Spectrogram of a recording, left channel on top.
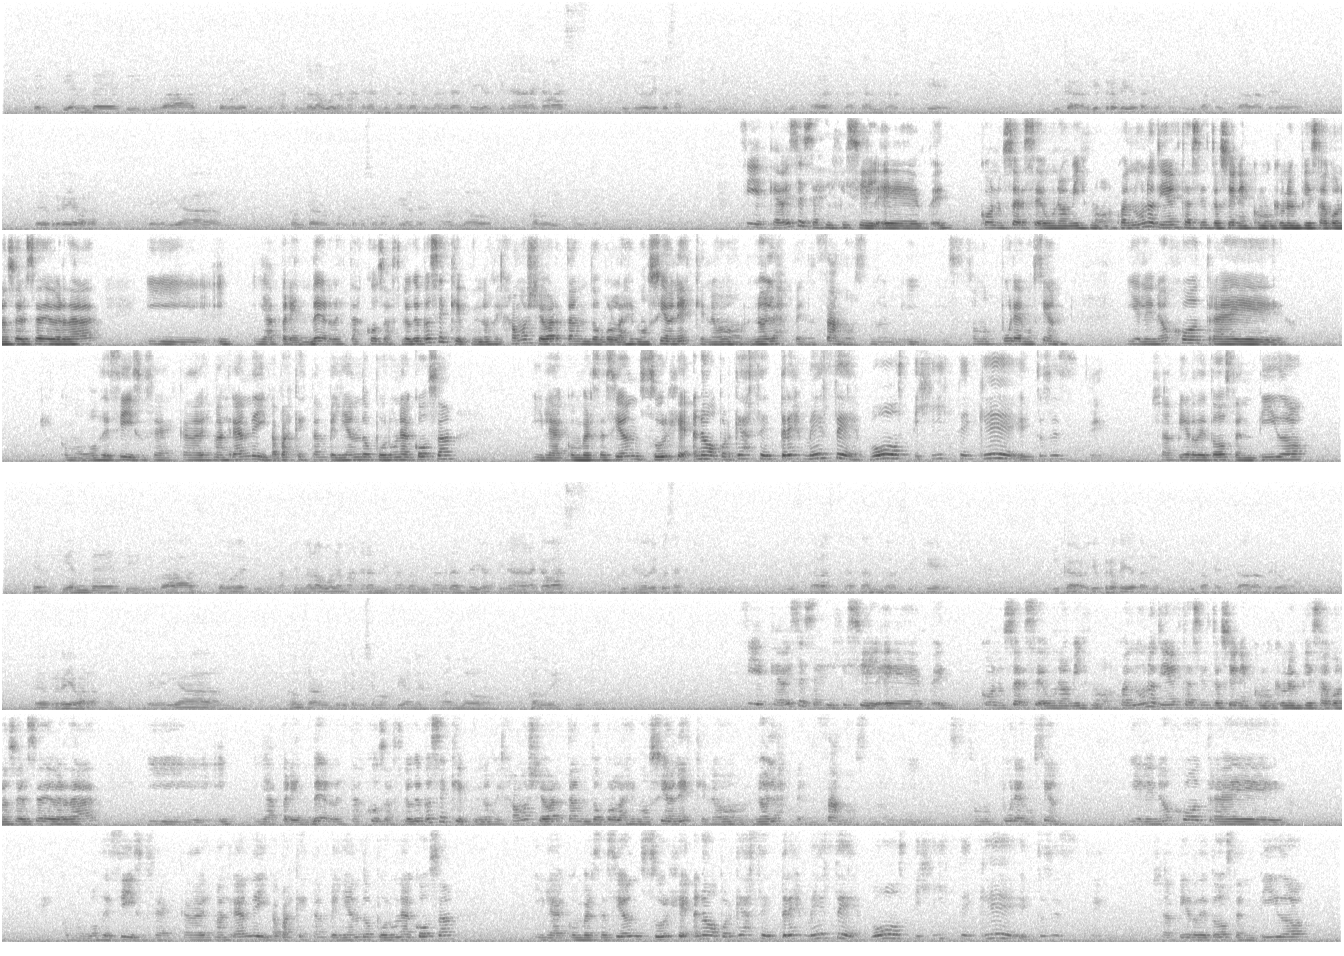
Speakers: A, on the right (about 65°); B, on the left (about 65°).
A: te enciendes y vas, como decimos, haciendo la bola más grande y más grande y más grande y al final acabas discutiendo de cosas que ni, ni estabas tratando, así que, y claro, yo creo que ella también está un poquito afectada, pero, pero creo que lleva razón, debería mm, controlar un poquito mis emociones cuando, cuando discuto,
B: Sí, es que a veces es difícil eh, eh, conocerse uno mismo. Cuando uno tiene estas situaciones, como que uno empieza a conocerse de verdad y, y- y aprender de estas cosas. Lo que pasa es que nos dejamos llevar tanto por las emociones que no, no las pensamos, ¿no? y y somos pura emoción. Y el enojo trae es como vos decís, o sea, es cada vez más grande y capaz que están peleando por una cosa y la conversación surge, ah, no, porque hace tres meses vos dijiste que, entonces eh, ya pierde todo sentido,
